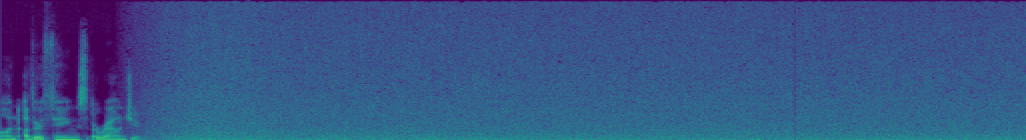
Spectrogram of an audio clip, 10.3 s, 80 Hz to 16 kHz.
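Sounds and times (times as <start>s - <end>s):
speech: 0.0s - 2.2s
pink noise for tinnitus sound therapy: 1.2s - 10.2s.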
